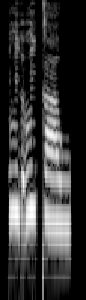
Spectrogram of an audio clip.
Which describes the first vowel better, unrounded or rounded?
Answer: unrounded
